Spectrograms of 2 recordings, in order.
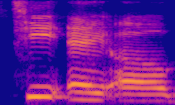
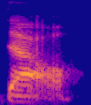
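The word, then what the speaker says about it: Tao: doubt the chain it's ta oh but it's pronounced Dow yeah oh yeah I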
